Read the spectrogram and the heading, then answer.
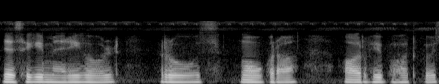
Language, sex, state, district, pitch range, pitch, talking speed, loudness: Hindi, male, Madhya Pradesh, Umaria, 105-110 Hz, 105 Hz, 125 wpm, -20 LUFS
